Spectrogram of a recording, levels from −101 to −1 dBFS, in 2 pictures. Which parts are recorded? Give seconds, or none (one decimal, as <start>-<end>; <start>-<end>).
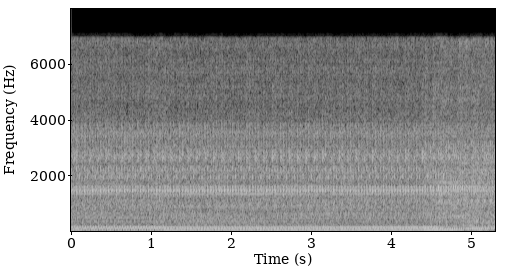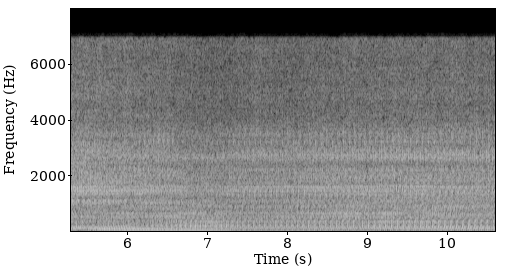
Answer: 0.0-10.6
